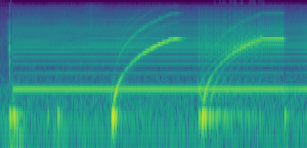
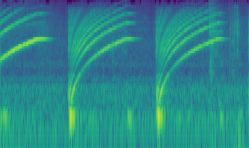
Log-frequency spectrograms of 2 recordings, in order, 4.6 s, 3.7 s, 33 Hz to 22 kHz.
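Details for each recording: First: you hear that tone in the back already right that constant tone [Music] these other noises half of them aren't even playing [Music] so it's definitely a little screwy Second: Real Commodore 64 running a SID sound test after swapping in a SID chip from a dead C64: clean chirps sweeping up in pitch, repeating about every 1.3 seconds with clear overtones; sound output now working properly.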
